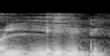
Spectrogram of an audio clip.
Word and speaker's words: lead: और अगर मेटल की मीनिंग में लें तो फिर ये लेड बनेगा। ठीक है, प्रोनाउंसिएशन इसकी डिफरेंट होगी, स्पेलिंग वही रहेंगे LEAD। इसको जब आप बोलेंगे तो इसका फ़र्क पता लगेगा कि ये लीड है या लेड है।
